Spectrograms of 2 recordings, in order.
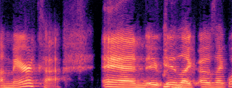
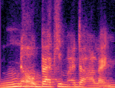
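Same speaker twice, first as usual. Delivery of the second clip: put-on heavy German accent, laid on thick. Retelling grandpa's reply on a phone call from the airport, thick german accent. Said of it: "In his like thick German accent".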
